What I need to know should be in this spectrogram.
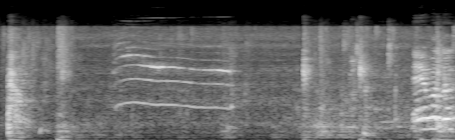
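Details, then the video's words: Little cat stuck in a bath trying to find a way out while water runs: one long, steady, drawn-out meow, followed by shorter cries, over running water and brief human voice. "Cat in bath...trying to escape..."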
